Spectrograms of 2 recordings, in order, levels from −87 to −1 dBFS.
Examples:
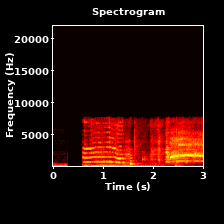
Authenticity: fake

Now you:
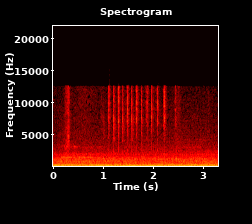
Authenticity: real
